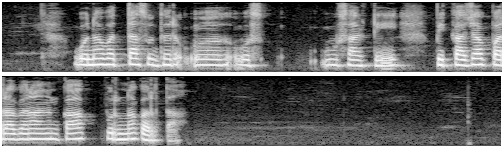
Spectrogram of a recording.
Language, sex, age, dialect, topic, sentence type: Marathi, female, 18-24, Southern Konkan, agriculture, statement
